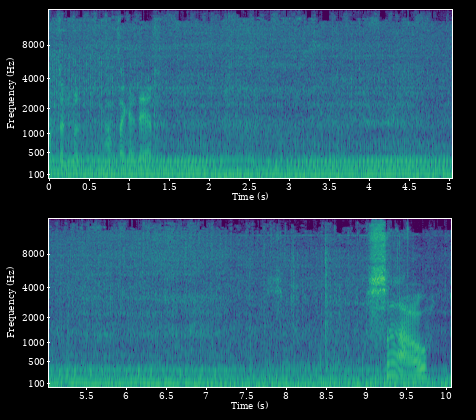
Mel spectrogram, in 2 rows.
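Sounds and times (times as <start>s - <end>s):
motorcycle engine running: 0.0s - 10.0s
wind rush on microphone: 1.8s - 10.0s.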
